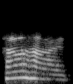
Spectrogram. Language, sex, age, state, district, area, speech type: Kannada, female, 18-30, Karnataka, Bidar, urban, conversation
